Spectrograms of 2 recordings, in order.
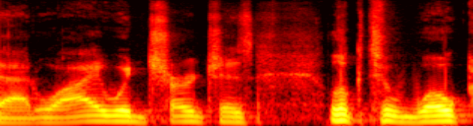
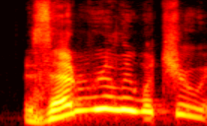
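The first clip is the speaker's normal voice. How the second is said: incredulous; 5 dB louder than usual. Real, not acted. Incredulous rhetorical challenge.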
